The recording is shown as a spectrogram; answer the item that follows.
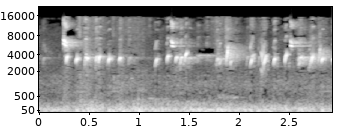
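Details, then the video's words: Goldfinch song opening with a rapid series of clipped repeated notes, followed by tinkling slurred twitters and buzzy jingles, lively and rhythmic. "The Captivating Call of Goldfinches"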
